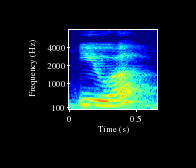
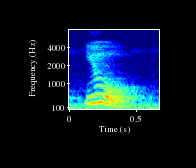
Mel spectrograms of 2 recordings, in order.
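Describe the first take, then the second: First: Two syllables with a short, quick oo vowel. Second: One syllable with the vowels merged into or. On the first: "the oo in you is often shortened" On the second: "they often change into or"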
